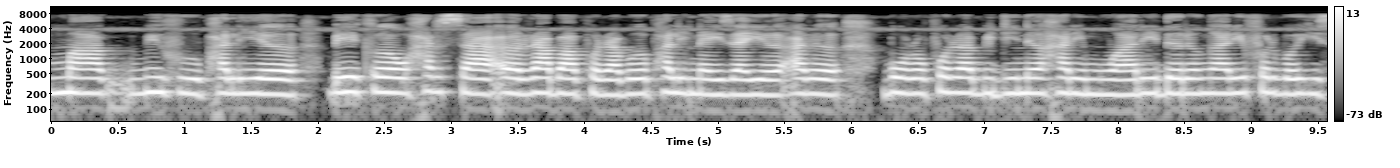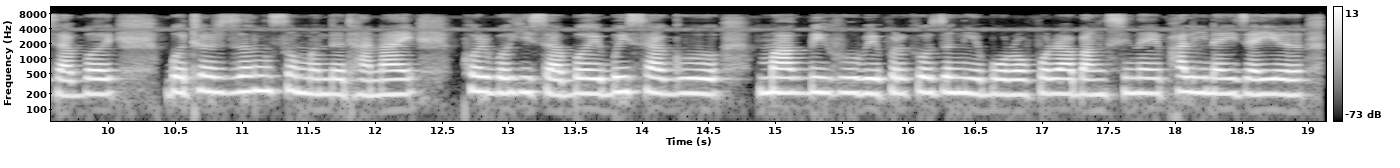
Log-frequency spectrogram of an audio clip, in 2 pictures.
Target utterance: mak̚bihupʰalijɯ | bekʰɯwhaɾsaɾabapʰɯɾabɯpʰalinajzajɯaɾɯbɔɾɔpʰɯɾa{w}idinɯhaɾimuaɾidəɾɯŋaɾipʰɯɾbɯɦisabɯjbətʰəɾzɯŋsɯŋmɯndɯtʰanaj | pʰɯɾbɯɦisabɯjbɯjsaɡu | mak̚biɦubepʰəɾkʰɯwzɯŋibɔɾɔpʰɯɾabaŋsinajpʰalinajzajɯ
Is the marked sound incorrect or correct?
incorrect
